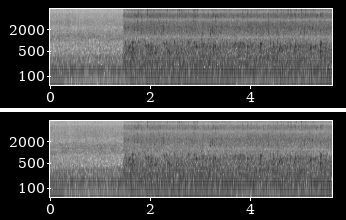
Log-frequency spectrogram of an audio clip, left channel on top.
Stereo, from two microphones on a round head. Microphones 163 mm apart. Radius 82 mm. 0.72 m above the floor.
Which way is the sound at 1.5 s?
35° left (ahead or behind).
